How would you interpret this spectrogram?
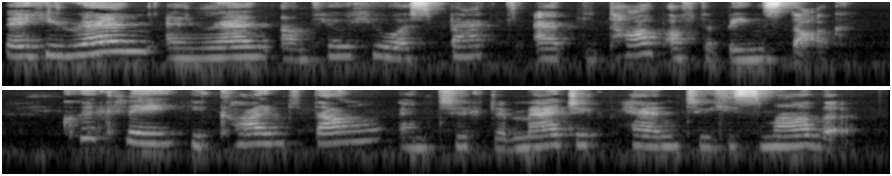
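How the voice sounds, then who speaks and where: Bright, high young female story reader. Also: expressive, measured pace, a little hiss or hum, poor audio. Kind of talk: read-aloud fairy tale narration.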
